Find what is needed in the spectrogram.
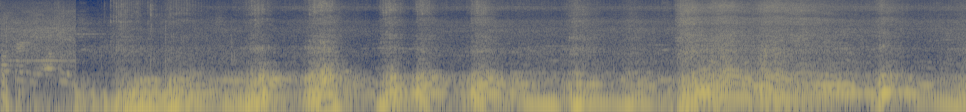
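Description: A car engine being revved up and down, its pitch rising and falling several times, with voices over it.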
